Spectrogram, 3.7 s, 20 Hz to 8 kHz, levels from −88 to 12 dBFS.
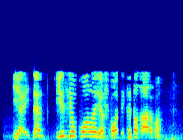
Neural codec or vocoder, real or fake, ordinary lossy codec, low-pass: none; real; AAC, 16 kbps; 7.2 kHz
